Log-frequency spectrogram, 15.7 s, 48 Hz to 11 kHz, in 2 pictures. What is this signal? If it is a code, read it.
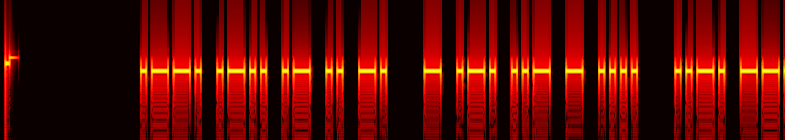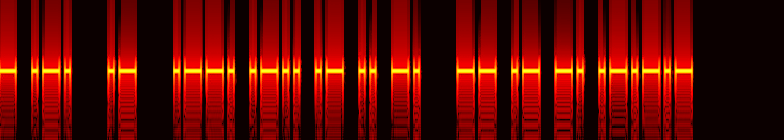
Morse code, heard as a keyed tone, about 22 wpm, 700 Hz. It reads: PLAIN TRUTH FOR A PLAIN MAN.
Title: Sentences from Top 1000 Words - Review Part 2 - 22wpm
